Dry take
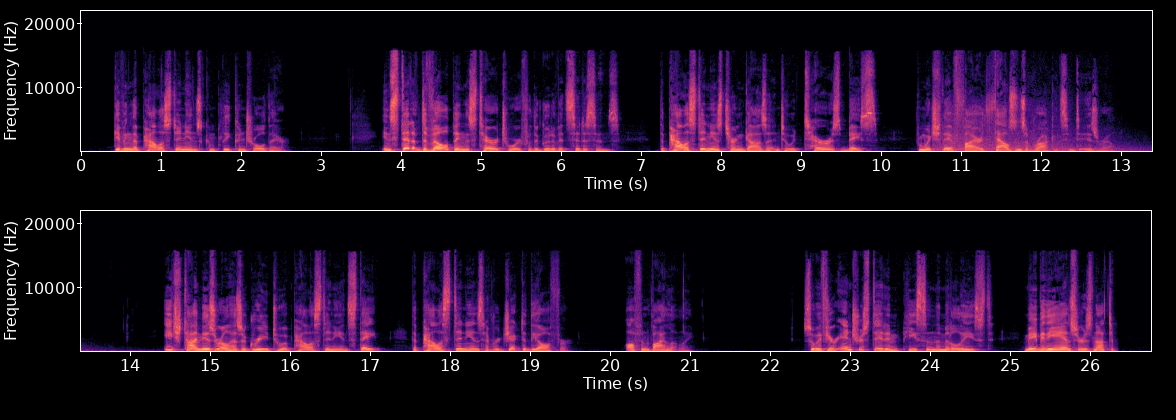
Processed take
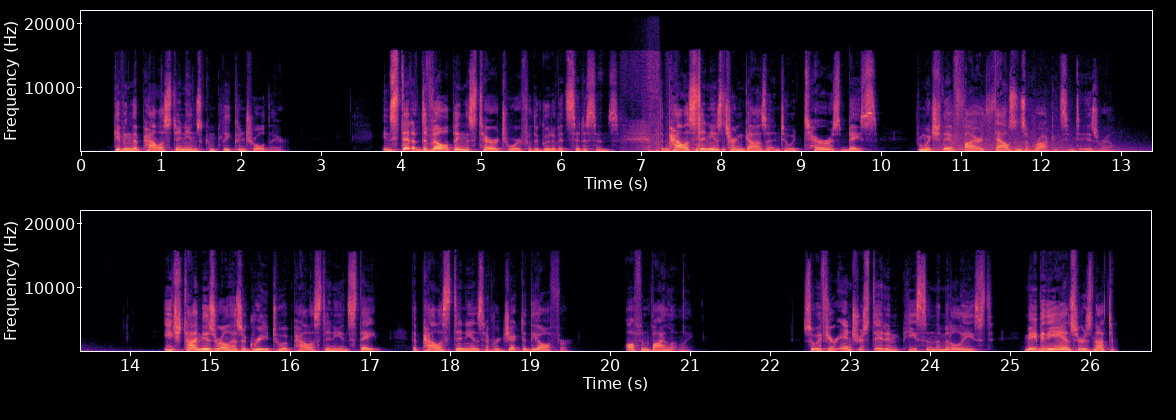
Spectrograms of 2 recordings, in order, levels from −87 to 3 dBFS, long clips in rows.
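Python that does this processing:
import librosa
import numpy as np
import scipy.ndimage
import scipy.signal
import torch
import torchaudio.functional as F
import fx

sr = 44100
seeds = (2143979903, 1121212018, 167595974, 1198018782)

y = fx.level_steps(x, sr, step_db=13, at=(2.22, 3.87))
y = fx.pre_swell(y, sr, db_per_s=48.0, at=(6.67, 8.11), fade=0.02)
y = fx.low_shelf(y, sr, hz=180.0, db=-9.0, at=(22.5, 25.7))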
